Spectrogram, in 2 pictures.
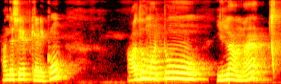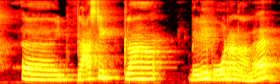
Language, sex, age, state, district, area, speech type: Tamil, male, 18-30, Tamil Nadu, Coimbatore, rural, spontaneous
